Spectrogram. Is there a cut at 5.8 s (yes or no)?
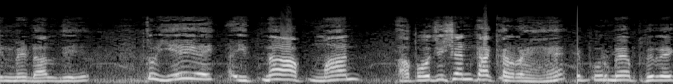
yes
